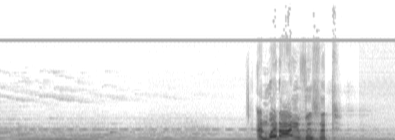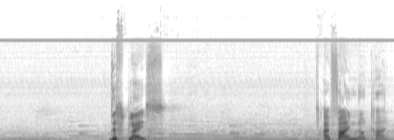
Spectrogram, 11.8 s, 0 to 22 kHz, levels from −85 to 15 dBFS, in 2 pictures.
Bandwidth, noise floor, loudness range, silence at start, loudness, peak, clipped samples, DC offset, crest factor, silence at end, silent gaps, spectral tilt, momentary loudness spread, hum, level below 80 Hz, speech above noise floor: 20 kHz; -49 dBFS; 12 LU; 0.25 s; -19 LUFS; -4 dBFS; under 0.1%; under 0.1%; 22 dB; 0.1 s; none; -4.5 dB/octave; 30 LU; none; -60 dBFS; 29 dB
